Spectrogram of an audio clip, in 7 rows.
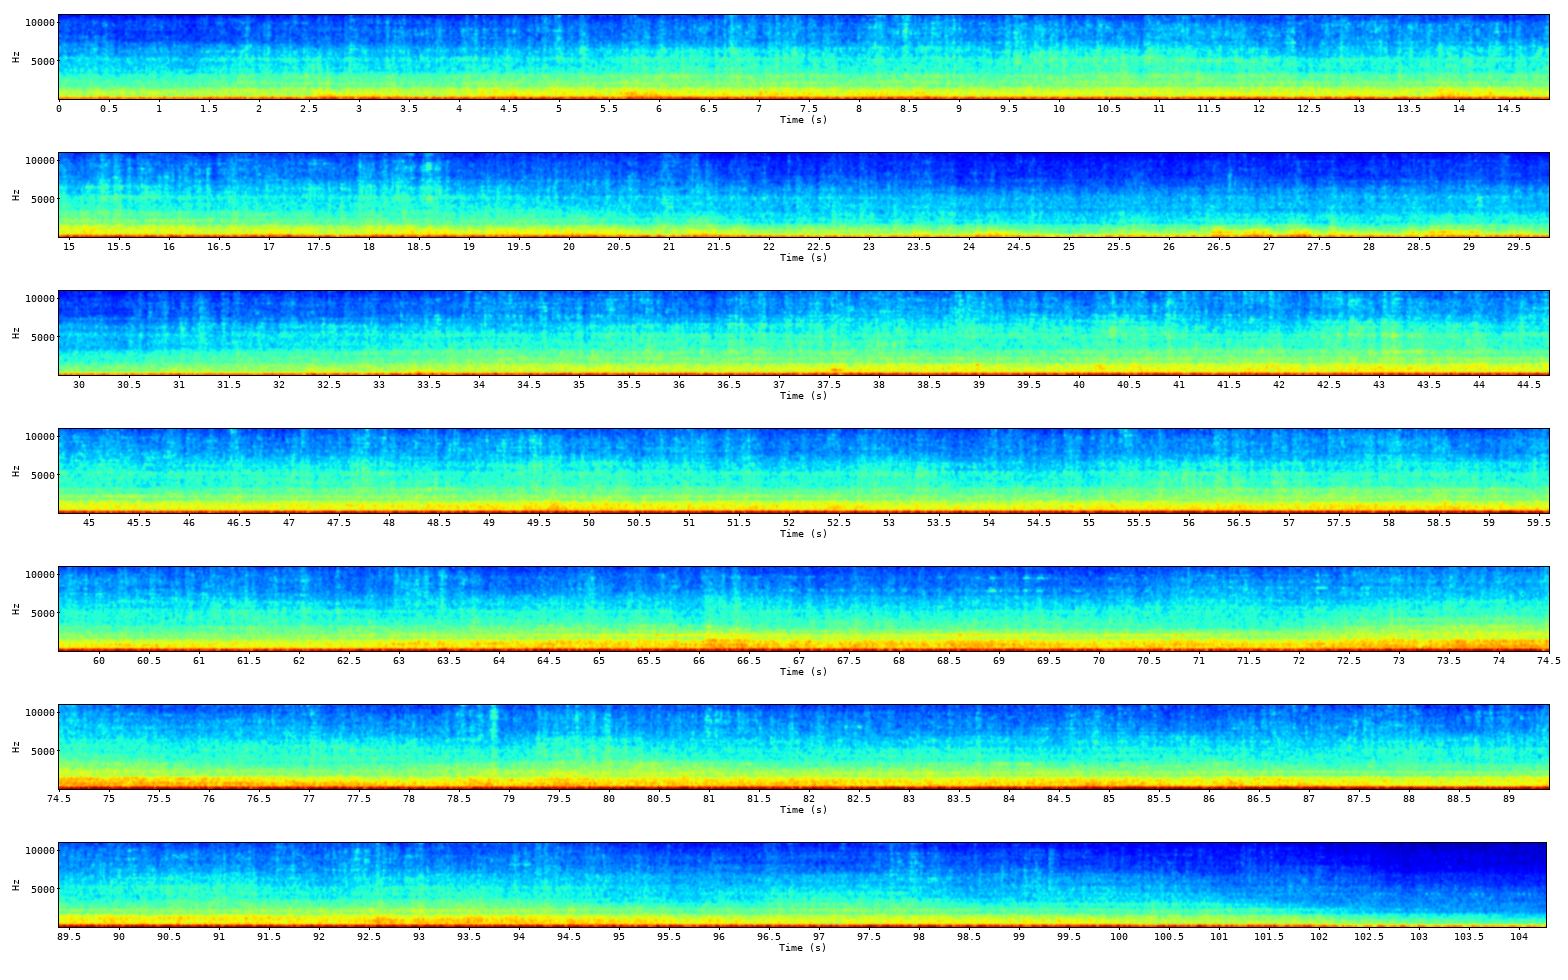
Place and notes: Elbweg, Rathen, Deutschland - night ambience with cricket and train
Kurort Rathen, river Elbe, night ambience at the railroad crossing. Something's squeaking, a cricket tunes in, a very long freight train is passing by at low speed and can be heard very long, echoing in the Elbe valley. After 5 minutes, the next train is arriving already.
(Sony PCM D50)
